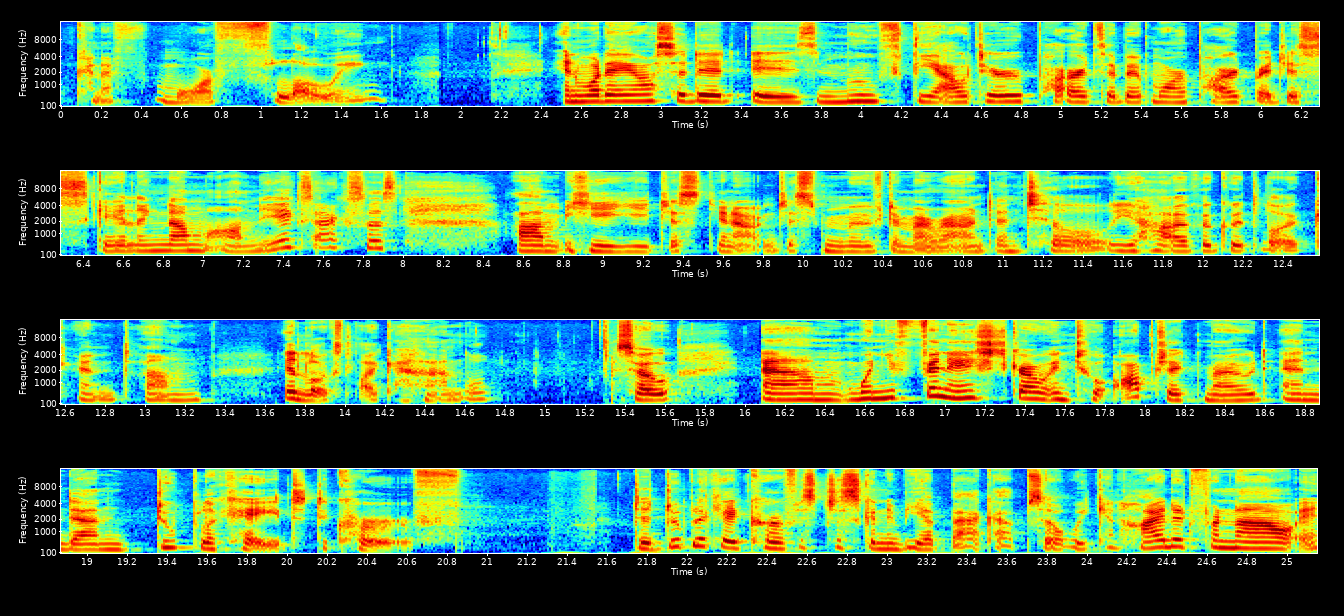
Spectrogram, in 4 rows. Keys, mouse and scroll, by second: 0.2 alt+a, 0.4 scroll down 2, 0.5 Tab, 0.6 middle click, 2.3 middle click, 2.8 scroll up 1, 3.0 scroll down 2, 3.1 Tab, 3.1 scroll down 1, 3.4 middle click, 3.6 KP_1, 3.8 click, 4.3 shift+click, 4.7 s, 5.8 s, 6.9 click, 7.2 shift+click, 7.4 s, 8.5 click, 8.7 g, 9.5 click, 9.7 g, 12.2 alt+a, 12.4 middle click, 13.4 Tab, 13.8 middle click, 16.4 scroll up 2, 16.7 middle click, 21.2 shift+d.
